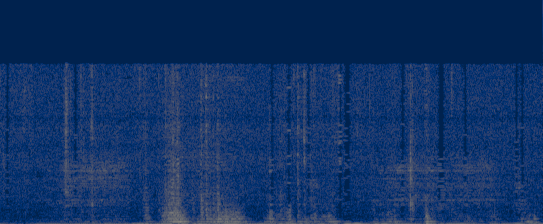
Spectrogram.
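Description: Quiet room tone with a steady low hum, a brief murmured hum from a woman's voice about a second in, and a few faint clicks of plastic netting and paper being handled on the desk.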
